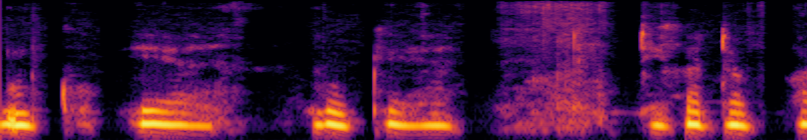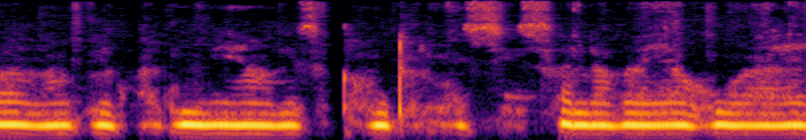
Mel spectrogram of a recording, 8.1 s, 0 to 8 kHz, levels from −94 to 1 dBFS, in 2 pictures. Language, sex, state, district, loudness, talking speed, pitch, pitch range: Hindi, female, Bihar, Araria, -15 LUFS, 90 wpm, 220 Hz, 215-230 Hz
